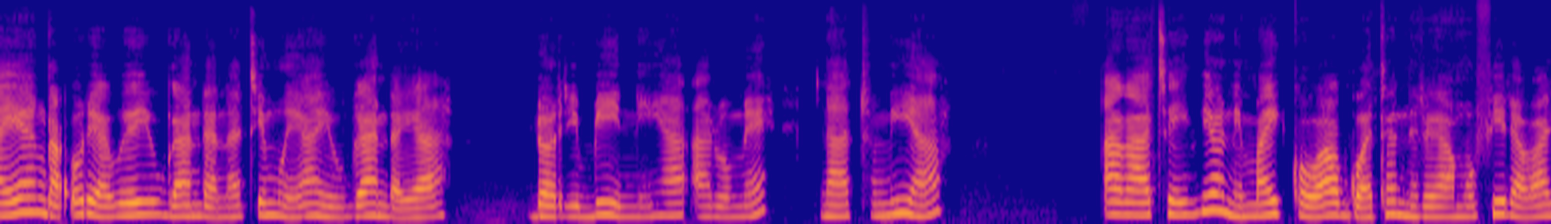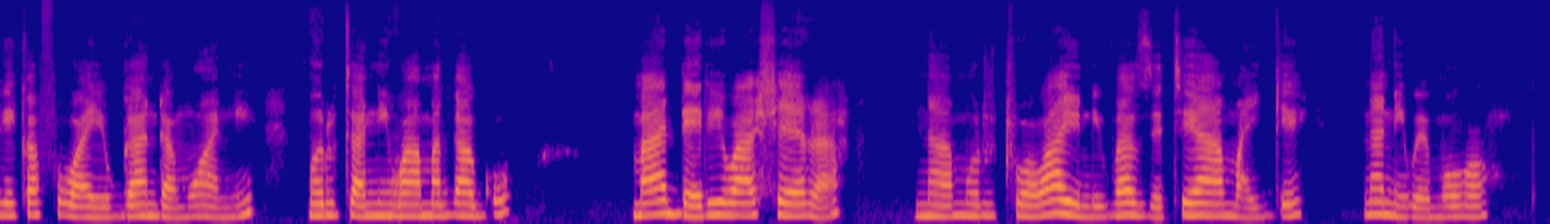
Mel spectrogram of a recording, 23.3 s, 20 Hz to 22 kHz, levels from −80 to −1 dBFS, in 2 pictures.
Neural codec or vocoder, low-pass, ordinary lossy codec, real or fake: codec, 44.1 kHz, 3.4 kbps, Pupu-Codec; none; none; fake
